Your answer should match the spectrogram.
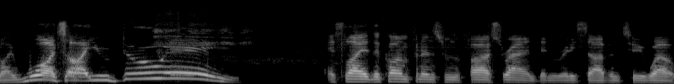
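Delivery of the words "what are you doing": high-pitched, slow screaming. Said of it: "James Krause is just screaming".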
